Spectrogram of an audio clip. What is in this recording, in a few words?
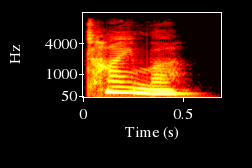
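"timer", British English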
